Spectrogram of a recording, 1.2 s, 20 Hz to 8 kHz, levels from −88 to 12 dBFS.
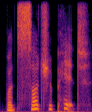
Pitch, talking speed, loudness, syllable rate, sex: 240 Hz, 210 wpm, -18 LUFS, 4.0 syllables/s, female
